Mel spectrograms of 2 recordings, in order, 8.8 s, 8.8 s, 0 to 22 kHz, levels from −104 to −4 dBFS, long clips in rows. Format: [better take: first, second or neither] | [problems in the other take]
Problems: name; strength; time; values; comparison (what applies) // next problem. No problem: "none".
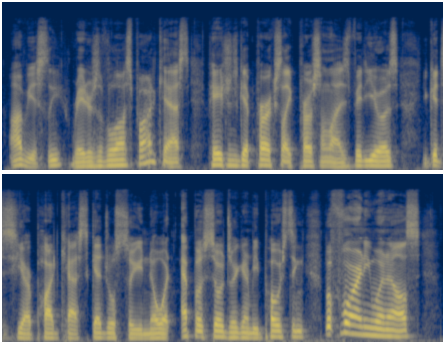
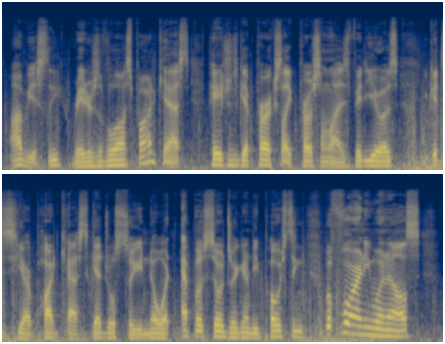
first | wind noise on the microphone; occasional gusts; 25 dB below the speech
